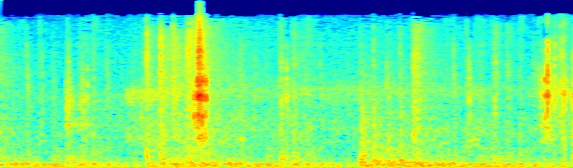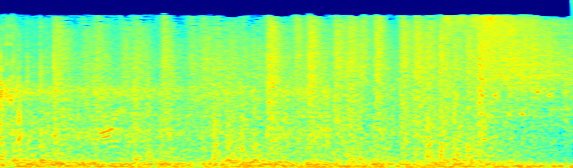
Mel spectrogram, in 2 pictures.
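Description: Background music with a heavy, pulsing low beat, with a few sharp clicks over it, the loudest about one and a half seconds in.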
